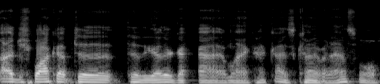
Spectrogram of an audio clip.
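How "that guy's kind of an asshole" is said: muttered very low under breath, faster. In a role-play, the speaker's character walks up to another guy discreetly; super low, under my breath. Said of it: "super low under my breath".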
